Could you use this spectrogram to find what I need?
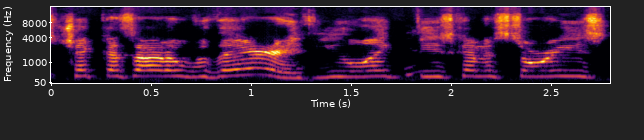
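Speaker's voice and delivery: ordinary talk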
